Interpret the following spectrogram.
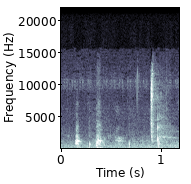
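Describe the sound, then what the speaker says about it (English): Chickens on a Farming Simulator 25 farm let out a handful of short, quiet clucks in an irregular patter, faint and slightly distant, with no talking. "We have chickens"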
